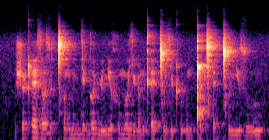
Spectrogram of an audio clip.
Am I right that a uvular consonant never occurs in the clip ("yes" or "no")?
yes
